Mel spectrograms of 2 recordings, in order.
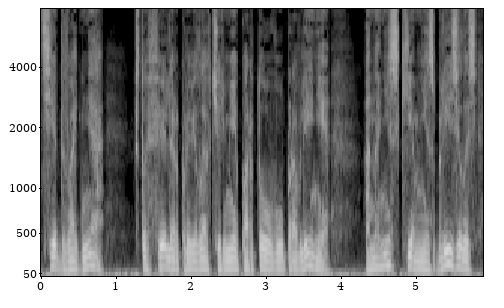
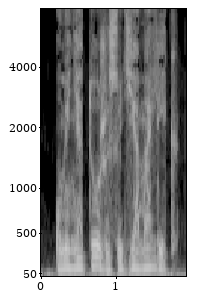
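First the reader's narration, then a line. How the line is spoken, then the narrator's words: Whispering woman. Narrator (Russian): прошептала мулатка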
